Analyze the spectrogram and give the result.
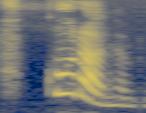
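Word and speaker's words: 副: 근데 요건 좀 독특하게 후쿠라는 발음을 가집니다.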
